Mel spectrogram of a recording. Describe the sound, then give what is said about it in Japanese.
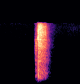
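A single sharp whip crack snaps out of near silence, a sudden bright burst that dies away quickly. No voices are heard. “そう、鞭の音。”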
